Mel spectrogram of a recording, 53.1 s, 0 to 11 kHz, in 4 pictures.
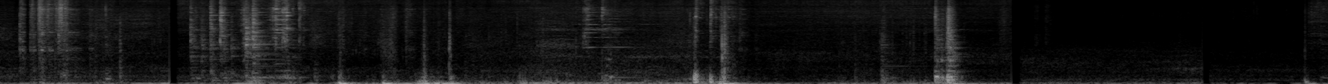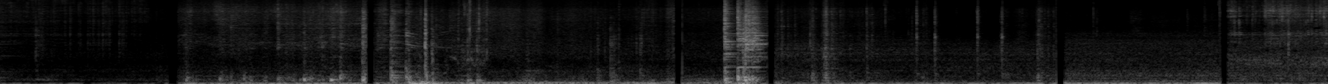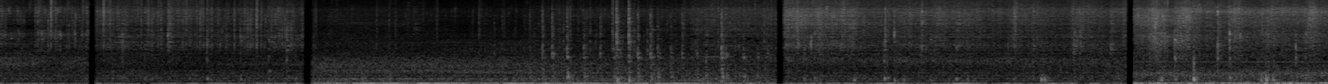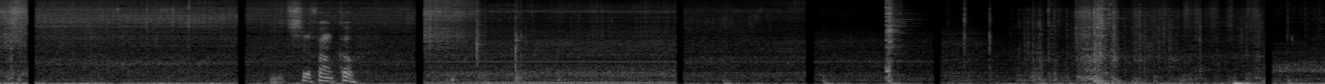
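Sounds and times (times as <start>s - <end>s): utensils clattering on cookware: 1.8s - 3.2s
food frying in a pan: 25.7s - 29.7s, 33.5s - 42.6s
sizzling hiss: 34.4s - 44.8s.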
